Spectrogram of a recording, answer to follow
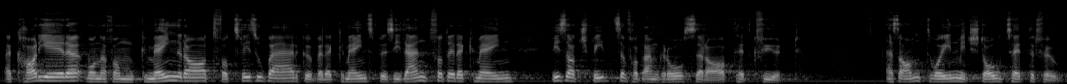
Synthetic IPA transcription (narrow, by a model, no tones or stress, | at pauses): ʔəkʰɑɾjɛːɾəʋonəfɔmkmɛɪnɾɑːtfɔt͡sʋɪsl̩bæɾɡʏbəɾəkmɛɪnspɾɛsidæntfɔdɛɾəkmɛɪnb̥ɪsɑtʃpɪt͡səfɔdæmɡɾoːsəɾɑːthɛtkfyːəɾt | əsɑmtʋoɪːnmɪtʃtɔlt͡shɛtæɾfʏlt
